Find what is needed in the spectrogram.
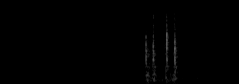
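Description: A short burst of several computer keyboard key clicks about one and a half seconds in, typing a digit and pressing Enter; near silence before it.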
